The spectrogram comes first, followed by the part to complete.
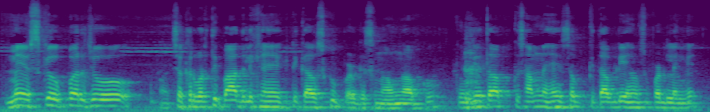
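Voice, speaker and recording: A man's voice: mid-range voice, a little fast. A man giving a storytelling sermon in a temple hall, acting out the characters as he explains scripture to a seated audience. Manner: animated, acts out the characters' crying and pleading with laughter. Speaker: preacher.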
